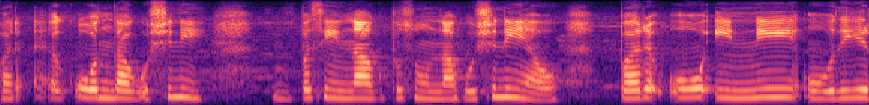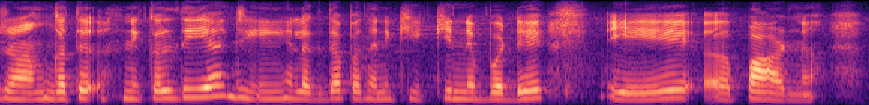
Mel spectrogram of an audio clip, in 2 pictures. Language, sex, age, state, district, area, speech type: Dogri, female, 30-45, Jammu and Kashmir, Samba, urban, spontaneous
